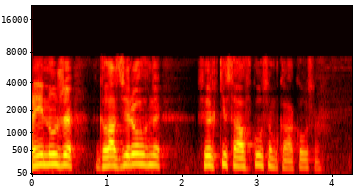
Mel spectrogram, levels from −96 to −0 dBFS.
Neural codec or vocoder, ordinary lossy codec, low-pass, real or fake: none; MP3, 64 kbps; 7.2 kHz; real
